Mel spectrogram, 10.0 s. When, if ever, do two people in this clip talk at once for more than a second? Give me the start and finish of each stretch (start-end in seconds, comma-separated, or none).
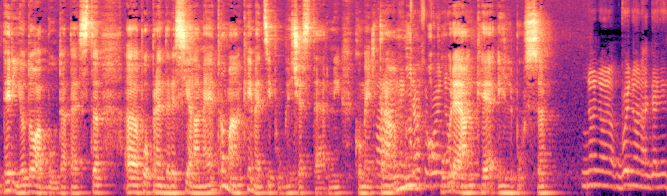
5.6-7.2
